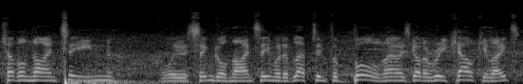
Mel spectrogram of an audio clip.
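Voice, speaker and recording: A man's voice: sits high, steady tone, fairly quick. A man giving live darts commentary in short, conversational phrases. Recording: clear crowd noise behind. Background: noisy darts arena.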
